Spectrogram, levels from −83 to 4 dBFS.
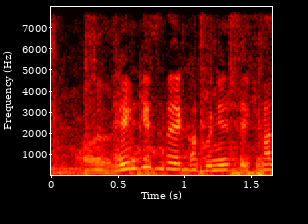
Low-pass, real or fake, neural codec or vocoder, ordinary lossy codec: none; fake; codec, 16 kHz, 8 kbps, FunCodec, trained on LibriTTS, 25 frames a second; none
